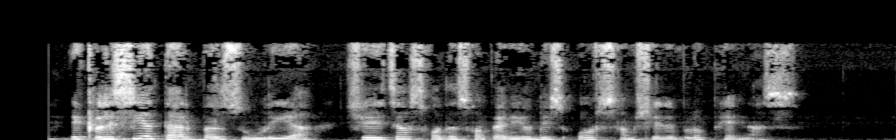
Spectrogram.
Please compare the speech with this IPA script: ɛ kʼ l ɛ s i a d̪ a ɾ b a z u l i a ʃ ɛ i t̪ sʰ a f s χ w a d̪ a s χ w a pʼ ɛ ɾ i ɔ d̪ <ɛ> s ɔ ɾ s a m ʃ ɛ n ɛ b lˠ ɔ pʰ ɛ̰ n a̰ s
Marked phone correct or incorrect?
incorrect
